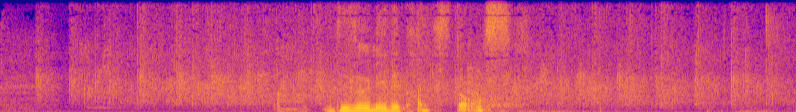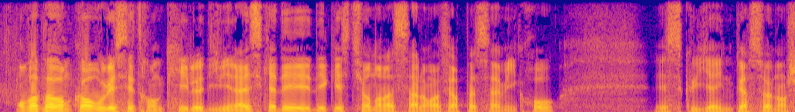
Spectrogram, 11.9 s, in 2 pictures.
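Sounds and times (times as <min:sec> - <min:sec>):
audience applause: 0:00.0 - 0:07.0
speech: 0:02.1 - 0:04.0, 0:06.1 - 0:11.9.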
